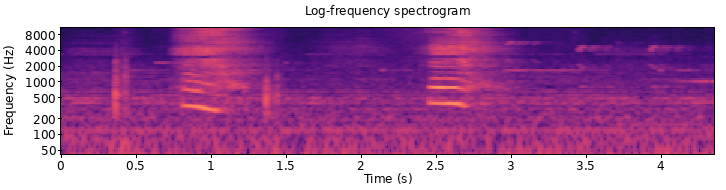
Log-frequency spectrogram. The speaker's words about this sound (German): Die Luft wird jetzt merklich dünner und das Atmen fällt den beiden schwer.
